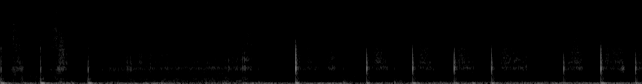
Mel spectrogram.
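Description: A stick of white chalk is written and shaded across a large, flat, painted black chalkboard by hand. Short, dry tapping strokes and scratches cut in sharply and stop almost at once. A softer, steadier rubbing of shading fills the middle stretch before the quick strokes return.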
